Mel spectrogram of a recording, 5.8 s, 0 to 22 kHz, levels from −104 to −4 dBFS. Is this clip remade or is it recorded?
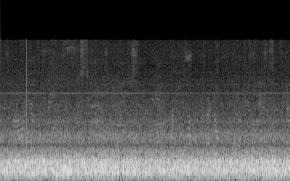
recorded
